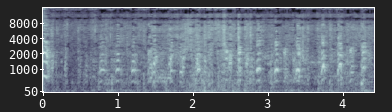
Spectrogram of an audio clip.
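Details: Five-month-old Fayoumi laying hens kept for sale, giving a series of short clucks, roughly evenly spaced and growing more frequent in the second half, over a background of low rumbling and faint chatter.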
